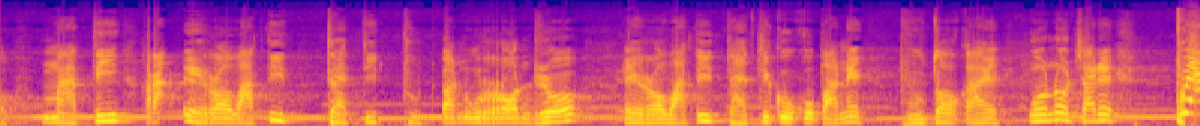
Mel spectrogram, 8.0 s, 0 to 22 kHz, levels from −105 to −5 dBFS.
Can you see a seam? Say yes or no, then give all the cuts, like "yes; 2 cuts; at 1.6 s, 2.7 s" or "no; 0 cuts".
no; 0 cuts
